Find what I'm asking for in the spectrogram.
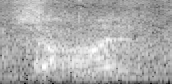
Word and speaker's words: Sean: So my name, Sean, is Welsh. I could tell you a lot of funny stories about people that have mispronounced it. My favorite one that my kids love is Stan. I think sometimes people see the I and like put the T in there.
